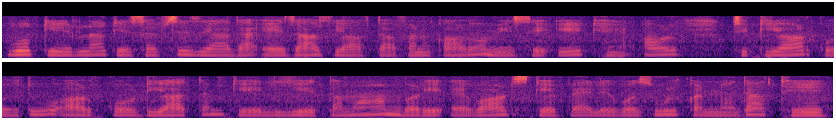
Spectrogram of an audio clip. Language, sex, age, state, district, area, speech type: Urdu, female, 18-30, Bihar, Saharsa, rural, read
